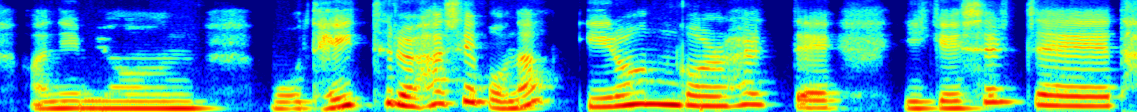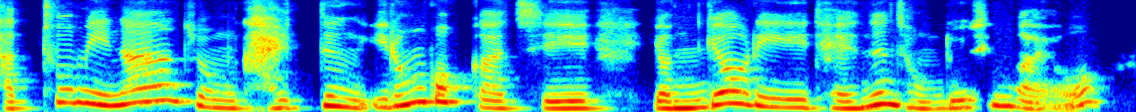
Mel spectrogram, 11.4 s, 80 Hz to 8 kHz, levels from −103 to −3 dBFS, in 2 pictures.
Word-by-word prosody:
아니면 185 0 0 0.3
뭐 175 0 -7
데이트를 270 - +3
하시거나 310 - -1 0.2
이런 280 +5 +5
걸 250 -2 +2
할 285 +1 -1
때 195 0 -2 0.3
이게 185 +1 -1
실제 255 - 0
다툼이나 330 - 0
좀 210 - -3
갈등 195 +4 -1
이런 270 +11 +2
것까지 185 - -1 0.3
연결이 210 +2 +2
되는 195 +9 +2
정도신가요? 205 - -4
230 Hz, 225 characters per minute, -19 LUFS, 185-285 Hz, 0.3 s, 이런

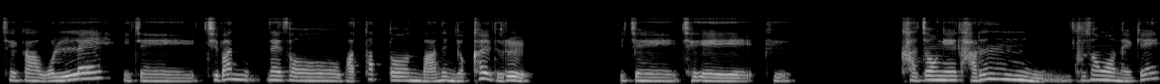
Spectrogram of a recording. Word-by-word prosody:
제가 175 -3 -2
원래 220 - +3 0.2
이제 155 -3 -5
집안에서 200 -7 0
맡았던 180 +2 -1
많은 160 +3 0
역할들을 170 - +2 0.9
이제 165 -2 -2
제 155 -4 +1
그 160 -1 -8 1.1
가정의 200 +2 +3
다른 210 - +1
구성원에게 200 - 0
175 Hz, 170 characters per minute, -27 LUFS, 160-205 Hz, 1.1 s, 원래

